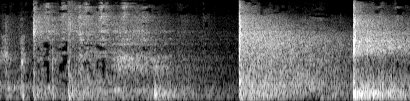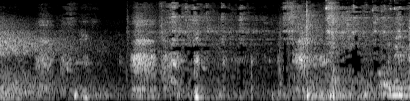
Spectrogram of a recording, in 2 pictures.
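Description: A hanging heavy punching bag struck hard about four times. Each sudden hit trails off over about a second.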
